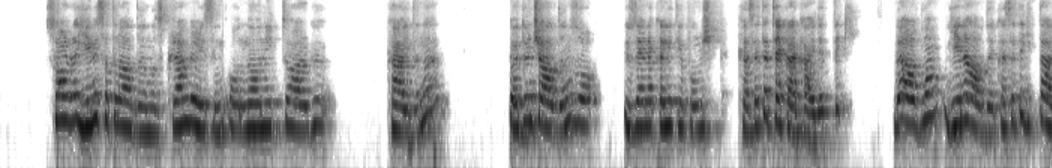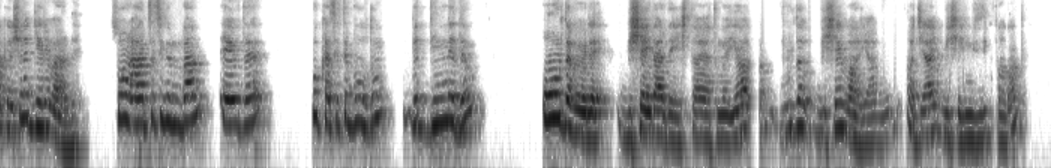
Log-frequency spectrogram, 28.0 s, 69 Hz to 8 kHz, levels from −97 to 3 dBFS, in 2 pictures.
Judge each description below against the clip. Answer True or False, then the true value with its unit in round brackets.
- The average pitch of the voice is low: False (225 Hz)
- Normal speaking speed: True (120 wpm)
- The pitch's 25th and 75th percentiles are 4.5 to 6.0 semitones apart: True (4.8 semitones)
